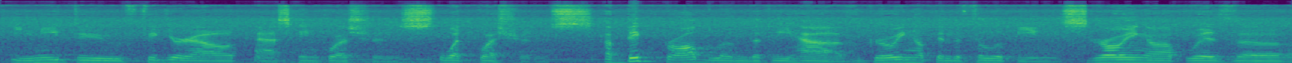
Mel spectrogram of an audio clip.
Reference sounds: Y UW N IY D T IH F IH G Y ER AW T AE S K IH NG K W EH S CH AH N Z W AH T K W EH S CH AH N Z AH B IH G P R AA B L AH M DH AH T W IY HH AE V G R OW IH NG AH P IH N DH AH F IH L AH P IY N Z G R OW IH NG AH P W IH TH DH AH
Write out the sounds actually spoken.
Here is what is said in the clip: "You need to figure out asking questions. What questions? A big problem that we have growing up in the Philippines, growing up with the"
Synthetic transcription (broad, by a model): Y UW N IY D T IH F IH G Y ER AW T AE S K IH NG K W EH S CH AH N S W AH T K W EH S CH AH N S AH B IH G P R AA B L AH M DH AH T W IY HH AE V G R OW IH NG AH P IH N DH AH F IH L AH P IY N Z G R OW IH NG AH P W IH DH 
